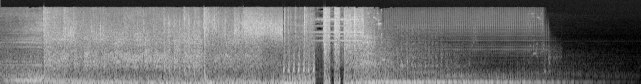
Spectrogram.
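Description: Cinematic logo sting: dense music and sound effects, broken by a sharp hit about four seconds in, then a low rumble that fades out to silence near the end.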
